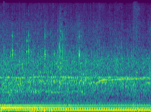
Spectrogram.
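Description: The song's last chord held as a steady low drone, over an even wash of crowd applause and cheering.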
